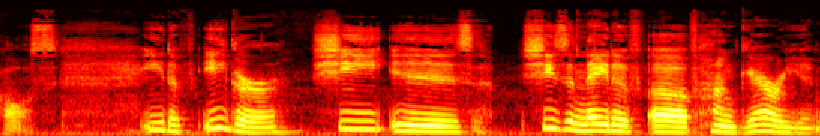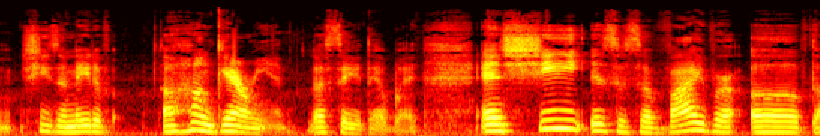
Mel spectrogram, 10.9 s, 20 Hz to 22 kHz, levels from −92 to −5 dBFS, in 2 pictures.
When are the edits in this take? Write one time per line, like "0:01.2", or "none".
0:00.9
